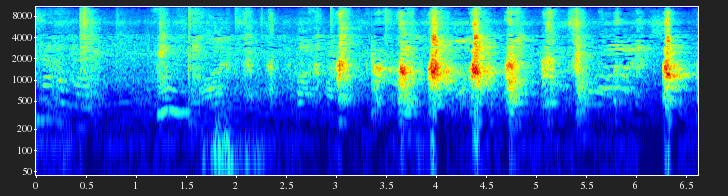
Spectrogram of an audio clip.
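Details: Cocker spaniel wanting a Yakult bottle: quiet shuffling and soft murmurs at first, then a run of quick, insistent barks and yips, about eight in three seconds.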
